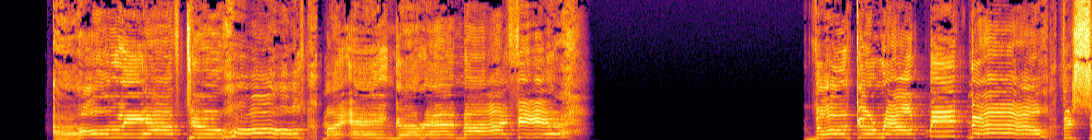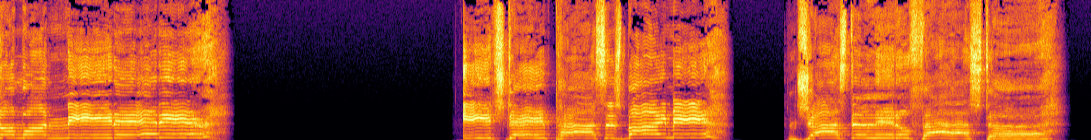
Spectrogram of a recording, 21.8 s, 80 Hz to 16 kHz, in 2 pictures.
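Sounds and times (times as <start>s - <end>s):
vocals through a Yamaha Rev7 reverb unit on Symphonic setting: 0.5s - 6.0s, 8.0s - 13.3s, 15.5s - 21.7s.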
